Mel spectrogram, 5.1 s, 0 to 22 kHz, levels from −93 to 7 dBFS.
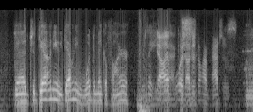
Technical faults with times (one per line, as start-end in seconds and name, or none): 0.00-5.07 planar audio read as interleaved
